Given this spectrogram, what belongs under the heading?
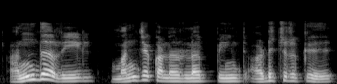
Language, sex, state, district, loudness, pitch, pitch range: Tamil, male, Tamil Nadu, Nilgiris, -16 LUFS, 150 Hz, 145-170 Hz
